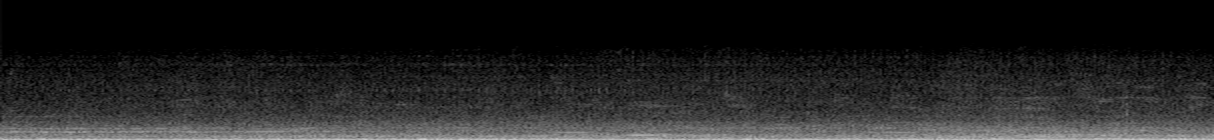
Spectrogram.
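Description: City street ambience: a steady low rumble of road traffic with faint voices of passers-by.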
